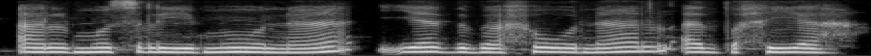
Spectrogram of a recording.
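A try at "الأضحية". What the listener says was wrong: Udhiyah di dhammah.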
